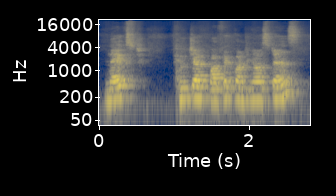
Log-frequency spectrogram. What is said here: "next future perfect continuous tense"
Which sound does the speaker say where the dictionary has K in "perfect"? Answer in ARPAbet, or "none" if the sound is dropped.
none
